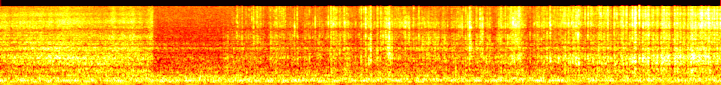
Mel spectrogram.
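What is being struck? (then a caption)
Faux-parchment paper lampshade. A small brush pinched between the fingers scratches and flicks against the side of a hollow faux-parchment paper lampshade. It makes a steady, dry, bright crackling rustle with a slightly softer stretch near the start and small sharper flicks throughout.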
